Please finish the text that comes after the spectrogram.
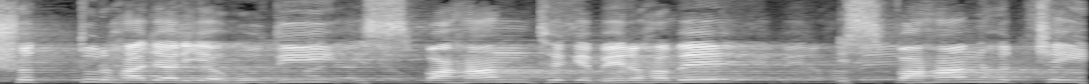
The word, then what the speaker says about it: ইস্পাহান: আমরা প উচ্চারণ করি ইস্পাহান আরবিতে এটা উচ্চারণ হয় না আরবিতে হয় আল আসবাহানি বা উচ্চারণ হয় ইসবাহান বাসবাহানি সেখান থেকে 70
